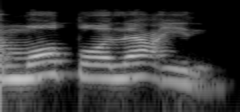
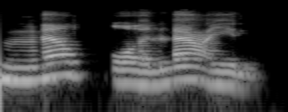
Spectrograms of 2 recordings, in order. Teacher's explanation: Tapi tetap mim tetap tipis, yang tebal huruf to doang.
